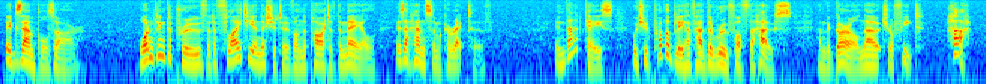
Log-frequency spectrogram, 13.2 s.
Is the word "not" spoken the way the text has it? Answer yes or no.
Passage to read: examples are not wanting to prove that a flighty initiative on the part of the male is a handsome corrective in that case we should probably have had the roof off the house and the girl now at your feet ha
no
